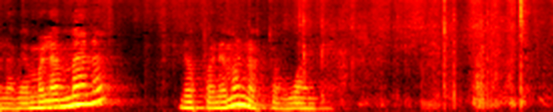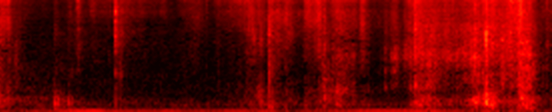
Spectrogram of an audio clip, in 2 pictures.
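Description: Rubber gloves rustle and snap as they are pulled onto hands.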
